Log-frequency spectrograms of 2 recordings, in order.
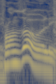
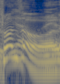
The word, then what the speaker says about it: Fronzoli: Um, tell us about uh, Am I saying this right? Because I want to say it properly. I feel like I should say Fronzoli. – Fronzoli. – Fronzoli. Yeah, yeah, that's it.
